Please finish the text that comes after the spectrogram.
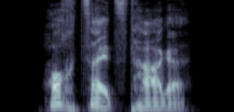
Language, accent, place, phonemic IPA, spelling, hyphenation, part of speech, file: German, Germany, Berlin, /ˈhɔxt͡saɪ̯t͡sˌtaːɡə/, Hochzeitstage, Hoch‧zeits‧ta‧ge, noun, De-Hochzeitstage.ogg
- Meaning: nominative/accusative/genitive plural of Hochzeitstag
